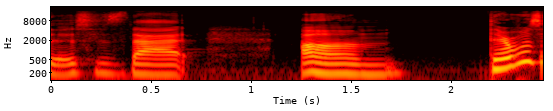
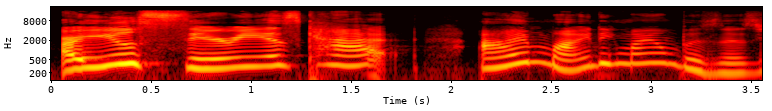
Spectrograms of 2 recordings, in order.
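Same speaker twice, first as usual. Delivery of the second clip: exasperated rant; 7 semitones higher, 3 dB louder than usual. Retold or imitated. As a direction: scold the cat, stretching each word in disbelief. Venting at swiping cat.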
